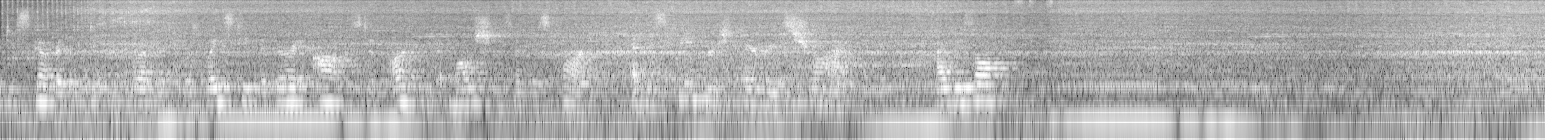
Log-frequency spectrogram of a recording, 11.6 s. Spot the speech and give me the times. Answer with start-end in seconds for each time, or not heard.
0.0-7.5.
